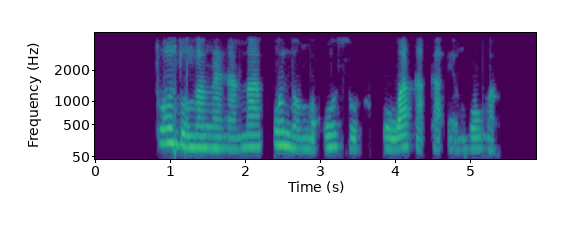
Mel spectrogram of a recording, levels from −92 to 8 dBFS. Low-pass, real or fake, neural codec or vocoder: 3.6 kHz; fake; codec, 16 kHz in and 24 kHz out, 1.1 kbps, FireRedTTS-2 codec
